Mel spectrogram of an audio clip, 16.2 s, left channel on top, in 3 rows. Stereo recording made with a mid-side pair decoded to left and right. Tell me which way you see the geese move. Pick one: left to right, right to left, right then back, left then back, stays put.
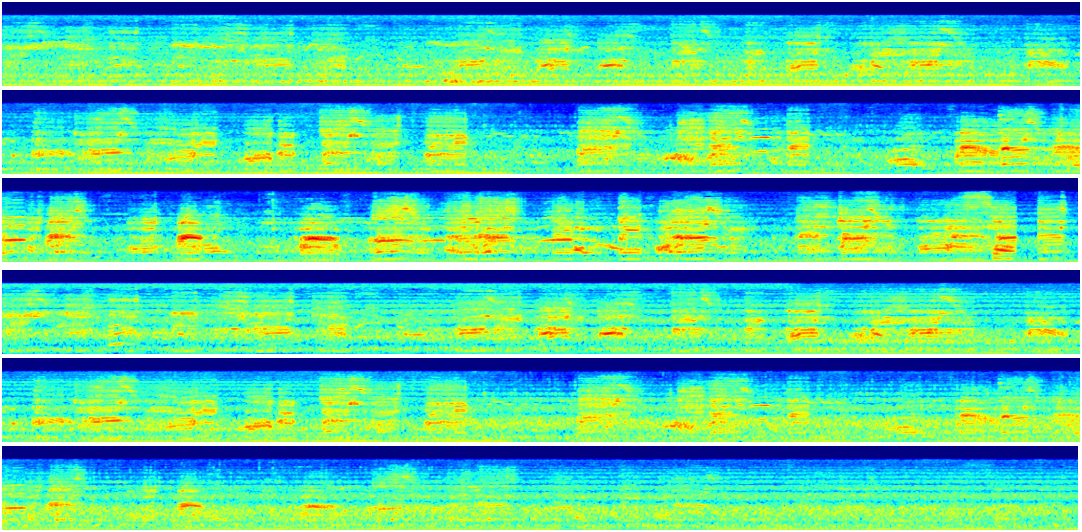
right to left.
